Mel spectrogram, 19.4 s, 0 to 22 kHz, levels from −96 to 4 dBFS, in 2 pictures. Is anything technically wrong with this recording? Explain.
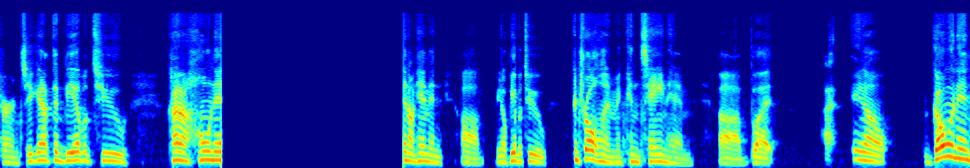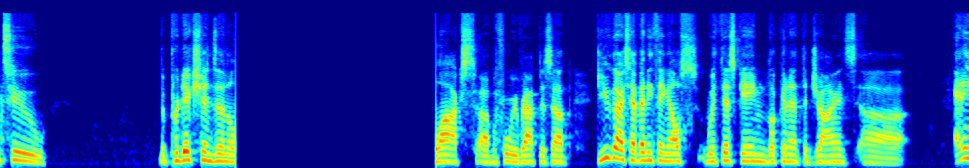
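Yes. The speech breaks off twice and then rushes to catch up.

The first playback stall runs from 2.22 to 4.04 s, just after "to kind of hone", a silence of 1.82 s. The second runs from 12.05 to 14.05 s, after "the predictions and the", and lasts 2.0 s. The likely cause is that the player's buffer ran dry or its thread was held up, so output stopped in mid-phrase. On a waveform each stall is a flat gap, and on a spectrogram it is a blank vertical band.

Time-compressed catch-up follows each stall. From 4.04 to 5.86 s the speech plays at 2x, and from 14.05 to 17.05 s it plays at 1.25x. The player cut out small slices and cross-faded the joins to clear its backlog. Pitch stays normal, but the delivery sounds hurried, most obviously in the 2x stretch. A spectrogram shows syllables packed closer together with the harmonic spacing unchanged.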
